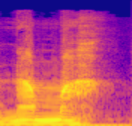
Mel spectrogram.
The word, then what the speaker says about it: Namah: Cái chữ Namah này chúng ta đọc là Namah, Namah, Namah.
